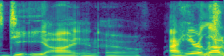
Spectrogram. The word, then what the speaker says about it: Deino: Well, it's Deino. I hear a Which lot of would be people pronounce it Dino.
